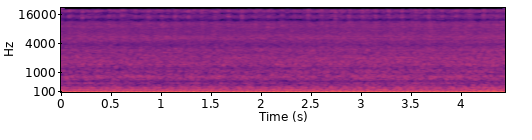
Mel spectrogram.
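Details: 1989 Jeep Grand Wagoneer with AMC 401 stroker V8 and Sniper EFI swap, idling while warming up: even, deep idle with steady low pulse, no misses, knocks or ticks; normal idle.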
